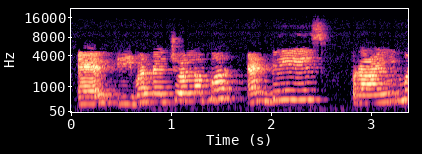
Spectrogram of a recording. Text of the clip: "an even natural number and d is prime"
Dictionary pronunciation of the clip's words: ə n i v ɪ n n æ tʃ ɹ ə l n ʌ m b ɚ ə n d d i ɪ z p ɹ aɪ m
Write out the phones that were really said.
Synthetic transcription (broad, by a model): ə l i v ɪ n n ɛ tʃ ə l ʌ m ɚ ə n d d i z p ɹ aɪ m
